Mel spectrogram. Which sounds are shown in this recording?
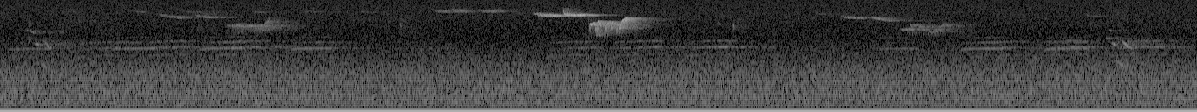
Northern Flicker call, Brown Creeper song, Red-breasted Nuthatch song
